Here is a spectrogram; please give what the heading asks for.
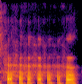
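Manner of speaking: spoken run of dry ha-ha-ha; deliberately fake, derisive laughter; mocking fake laugh. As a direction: laugh mockingly at whoever is wrong. Mocking those who are wrong.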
